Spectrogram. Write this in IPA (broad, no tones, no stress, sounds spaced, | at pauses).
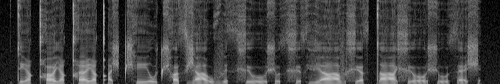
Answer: t iː qʰ u j i qʰ iː qʼ ʌ ʃ t͡ʃʰ iː w t͡ʃʰ ʌ θ ʒ aː w v i θ xʲ uː ʃ u θ xʲ o θ vʲ aː v xʲ ʌː θ t aː xʲ oː ʃ uː θ ɛ ʃ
